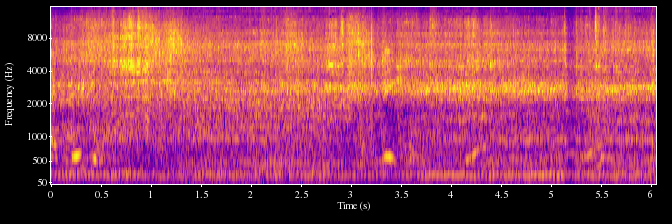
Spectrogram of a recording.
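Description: A small engine running steadily, with men talking in the background.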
